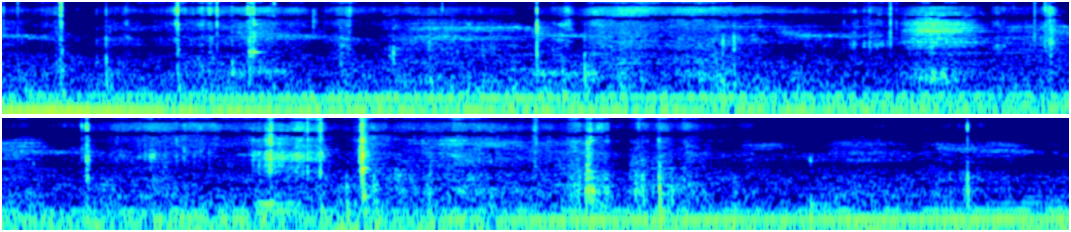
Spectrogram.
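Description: A low steady hum with a few faint, short scrapes and clicks from a hoof knife and hands working the sole of a horse's abscessed heel.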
